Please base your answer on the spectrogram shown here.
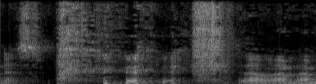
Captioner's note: chuckles softly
